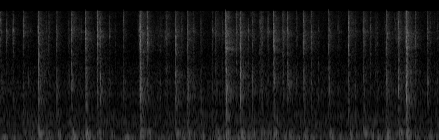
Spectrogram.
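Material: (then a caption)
Plastic. Continuous two-handed fingertip typing on the black plastic chiclet keys of a small laptop keyboard. A rapid, steady stream of soft, dull key taps with a low thudding body and brief bright clicks that die away almost at once.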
